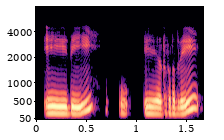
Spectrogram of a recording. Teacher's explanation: el ápice de la lengua tiene una vibración, vas a sentir una pequeña vibración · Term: vibrantes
